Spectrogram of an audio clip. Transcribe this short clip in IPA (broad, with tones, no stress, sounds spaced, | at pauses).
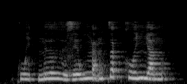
k w i˨˩ t̚ n ɨ˧ ə̯ ɣ ɨ˧˩ z e˨˦ w ŋ a̰˧˥ ŋ t̪ a˦˥ k̚ x u˨˦ ə̯ ɲ a˧ n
